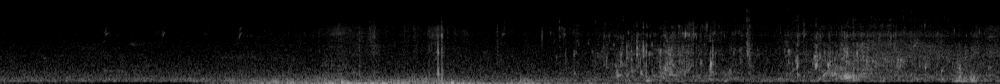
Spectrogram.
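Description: Kayak paddle dipping and splashing in calm water, with hull knocks and a gust of wind on the microphone, then a run of small splashes and clicks.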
